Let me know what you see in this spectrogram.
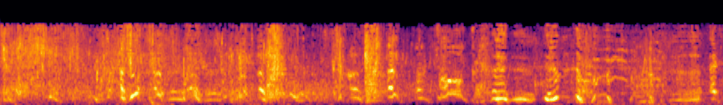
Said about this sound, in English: Right, down in the water you go. Talk or drown.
